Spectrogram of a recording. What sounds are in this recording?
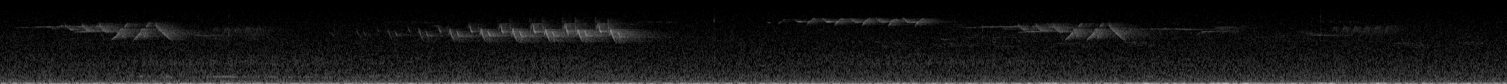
Black-throated Green Warbler, Chestnut-sided Warbler, Black-throated Blue Warbler, Ovenbird, Black-and-white Warbler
